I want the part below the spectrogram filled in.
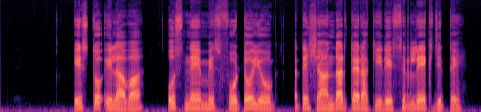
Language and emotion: Punjabi, neutral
